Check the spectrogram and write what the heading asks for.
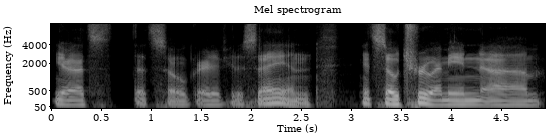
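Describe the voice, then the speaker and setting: A man's voice: lowish voice, fairly even intonation, measured pace, creaky, clear, resonant tone, no room sound. A man hosting an interview podcast, speaking in a supportive, reflective way and often repeating his phrases. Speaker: podcast host. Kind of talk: casual interview talk.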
